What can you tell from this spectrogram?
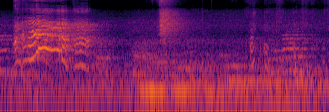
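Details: Healthy newborn baby under doctor's care: loud, high-pitched wailing cry, then quieter sounds with room noise; a normal vigorous newborn cry.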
